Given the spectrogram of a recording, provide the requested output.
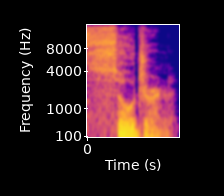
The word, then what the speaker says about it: sojourn: this story together well is everything clear Asimo pronounce this word let me see Ah that's sojourn it means to stay for a while this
